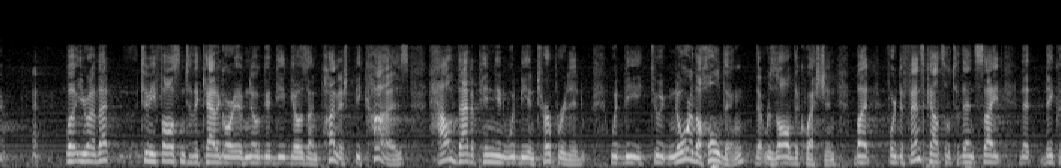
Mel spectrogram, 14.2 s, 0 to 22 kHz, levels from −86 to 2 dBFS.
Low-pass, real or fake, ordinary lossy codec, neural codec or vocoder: 7.2 kHz; real; MP3, 64 kbps; none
